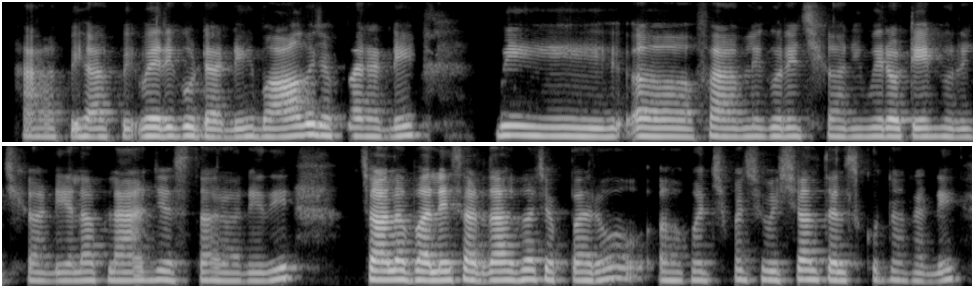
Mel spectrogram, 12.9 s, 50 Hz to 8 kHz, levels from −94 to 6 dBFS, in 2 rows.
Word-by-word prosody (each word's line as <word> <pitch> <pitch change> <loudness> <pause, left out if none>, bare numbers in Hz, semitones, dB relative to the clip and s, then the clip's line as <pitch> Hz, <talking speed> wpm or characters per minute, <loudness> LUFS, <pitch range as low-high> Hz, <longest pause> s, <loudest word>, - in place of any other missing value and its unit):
Happy 175 0 -3
happy. 175 0 -3
Very 185 0 +5
good 185 -3 +3
అండి. 160 +2 -3 0.2
బాగా 190 +5 +5
చెప్పారండి. 185 -2 -1 0.6
మీ 205 0 +5 0.9
ఆహ్, 175 -1 +1
ఫ్యామిలీ 175 -1 0
గురించి 180 0 -3
గానీ 175 -1 -5
మీ 180 - -1
రొటీన్ 175 0 +2
గురించి 165 -1 -7
గానీ 170 -1 -5
ఎలా 180 +1 -1
ప్లాన్ 175 0 0
జేస్తారు 180 -1 -4
అనేది. 170 +5 -3 0.6
చాలా 195 -1 +8
భలే 185 0 +7
సరదాగా 185 +2 +4
చెప్పారు. 185 +1 -2 0.4
ఆహ్, 180 -1 -3
మంచి 185 -1 -6
మంచి 195 0 -5
విషయాలు 195 +2 0
తెలుసుకున్నానండి 180 -1 -5
180 Hz, 135 wpm, -25 LUFS, 175-185 Hz, 0.9 s, చాలా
